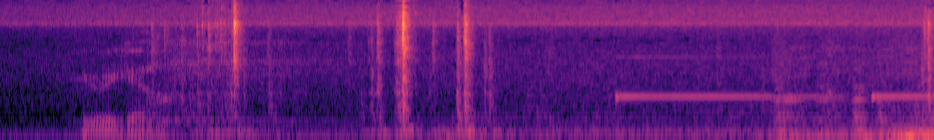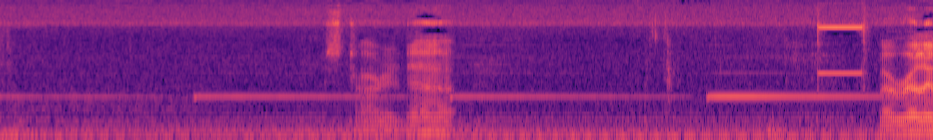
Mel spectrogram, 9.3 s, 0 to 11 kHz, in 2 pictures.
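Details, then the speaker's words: 2013 Chrysler 200 with sporadic no-start/no-crank, after adding an extra 4-gauge ground wire and reconnecting the battery: chime and clicks, then starter catches quickly and settles to a steady even idle; normal start, fix still unconfirmed. "let's try it again starting right up so let's hope that it fixed the problem"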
